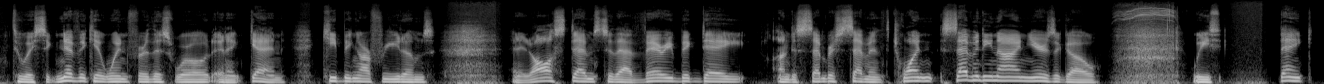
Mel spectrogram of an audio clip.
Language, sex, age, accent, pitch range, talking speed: English, male, 20-39, American, 105-140 Hz, 135 wpm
